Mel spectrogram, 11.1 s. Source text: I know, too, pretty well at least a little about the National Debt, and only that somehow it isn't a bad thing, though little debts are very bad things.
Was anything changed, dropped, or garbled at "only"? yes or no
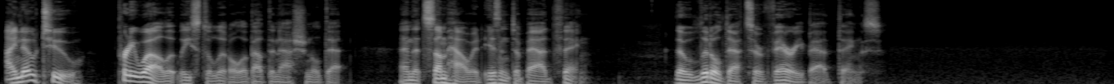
yes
